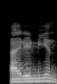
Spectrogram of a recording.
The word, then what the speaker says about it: Tyrrhenian: यहाँ पे जो सी है उसको हम लोग बोलते हैं टायरेनियन सी।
